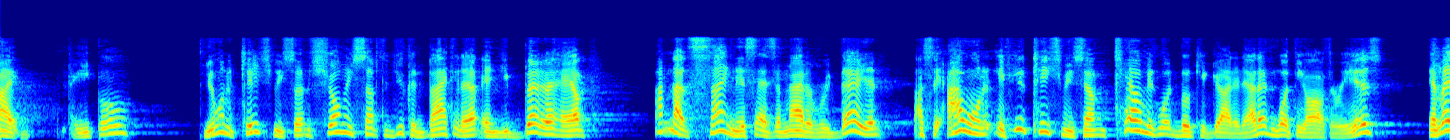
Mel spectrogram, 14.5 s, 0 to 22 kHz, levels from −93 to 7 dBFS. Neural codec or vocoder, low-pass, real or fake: codec, 32 kHz, 1.9 kbps, SNAC; 7.2 kHz; fake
